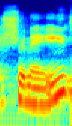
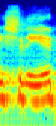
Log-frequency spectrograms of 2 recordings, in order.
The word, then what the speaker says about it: Sinead: And I'm like, no, how you say lemonade? It's like Sinead. Yeah, that's a good one. I say Sinead because I say lemonade.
